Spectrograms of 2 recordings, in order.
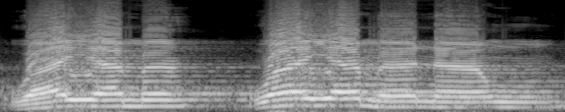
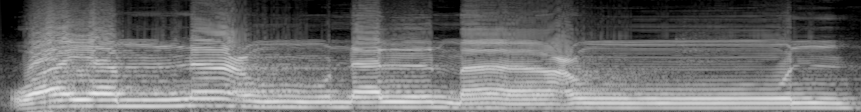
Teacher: Huruf mem dia bukan termasuk huruf qalqalah, sehingga jangan diqalqalahkan, jangan dipantulkan.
